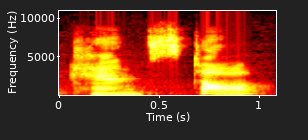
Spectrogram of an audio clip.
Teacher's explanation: Você também não ouve o T do can't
